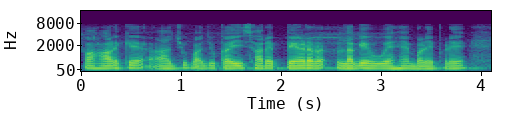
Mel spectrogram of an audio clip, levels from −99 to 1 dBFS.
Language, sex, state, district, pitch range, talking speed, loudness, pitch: Hindi, male, Jharkhand, Garhwa, 115-120 Hz, 175 wpm, -17 LUFS, 115 Hz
